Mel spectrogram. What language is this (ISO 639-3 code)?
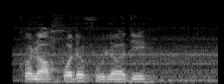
fas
